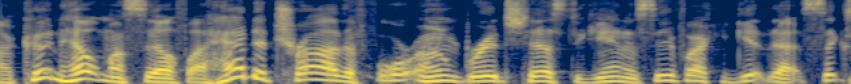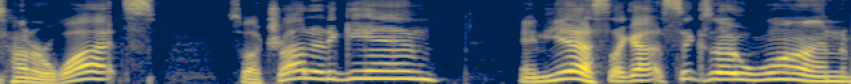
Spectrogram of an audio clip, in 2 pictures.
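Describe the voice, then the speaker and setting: A man's voice: a little high, darkish tone, dry recording, clean studio sound. A man giving casual, upbeat product test commentary as a show host, chatty and informal. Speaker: host of a car audio testing show.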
